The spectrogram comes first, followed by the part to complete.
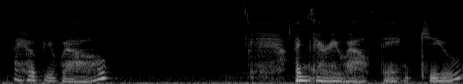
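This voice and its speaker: Calm and somewhat breathy, a woman with a dark, mellow tone and a very deep, low pitch speaks at a very slow pace with lively intonation. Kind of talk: casual talk to camera. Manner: soft-spoken, calm.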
